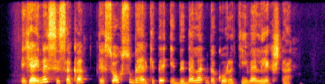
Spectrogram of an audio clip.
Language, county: Lithuanian, Panevėžys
